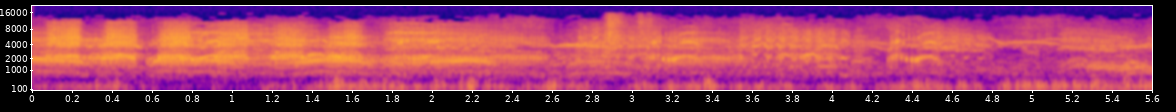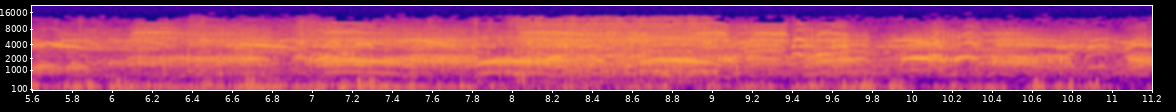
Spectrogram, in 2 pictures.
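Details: Sandwich terns recorded at Påarp, Halmstad, Sweden, on 9 July 2024: many harsh, grating calls overlap in a dense, continuous chorus of several birds, with a steady low rumbling noise beneath.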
